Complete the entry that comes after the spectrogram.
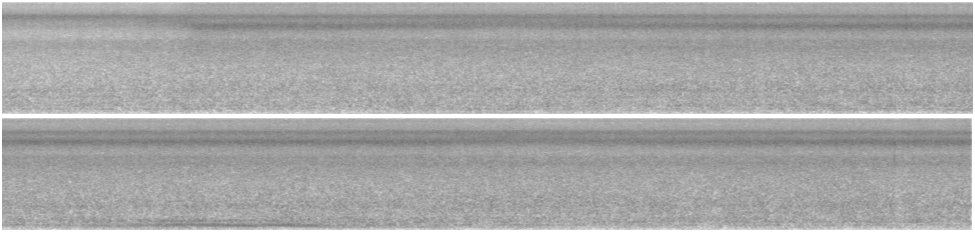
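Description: Steady rain falling, an even hiss that grows louder about three seconds in and then holds.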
